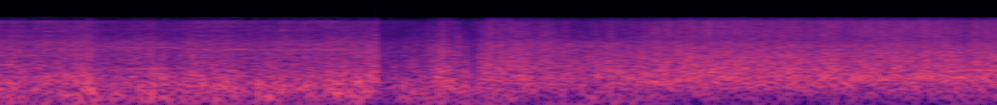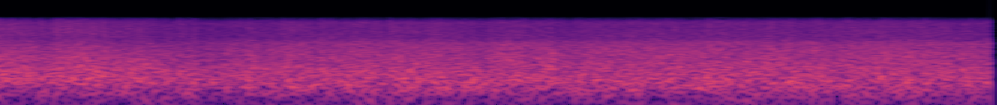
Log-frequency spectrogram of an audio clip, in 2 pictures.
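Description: Wind rushing over the microphone with road noise from a car moving at highway speed, heard with the phone held out the open side window. It is a loud, steady rush with a brief lull about two seconds in.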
